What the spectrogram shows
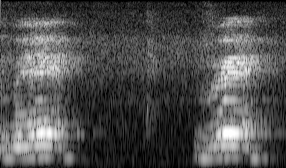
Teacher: यहाँ पर दांत और होठ दोनों ही काम आते हैं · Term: दंतोष्ठ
